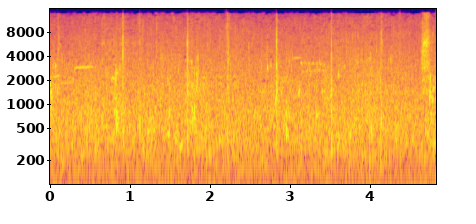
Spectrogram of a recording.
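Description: Shallow stream water babbling and trickling over stones, with scattered small splashes and a sharper splash near the end. Two faint, short high notes sound about half a second in and about three seconds in.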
